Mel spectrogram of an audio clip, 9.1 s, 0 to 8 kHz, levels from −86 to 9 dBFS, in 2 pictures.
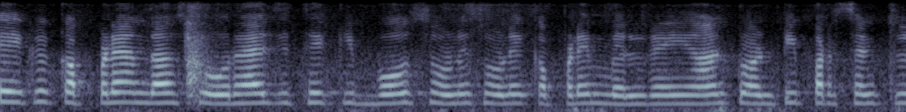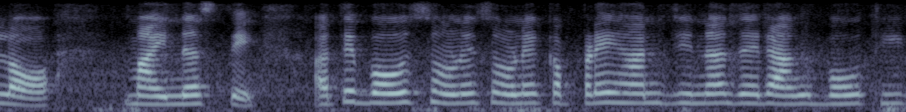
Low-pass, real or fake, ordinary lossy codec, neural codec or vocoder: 7.2 kHz; real; Opus, 16 kbps; none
